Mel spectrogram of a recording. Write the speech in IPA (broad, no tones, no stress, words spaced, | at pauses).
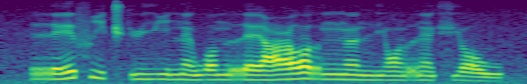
refit͡ʃʼy jinɛ̃wɔnrɛ ʕɔr ŋœ̃n jɔ̃rɛ̃fʲɔw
